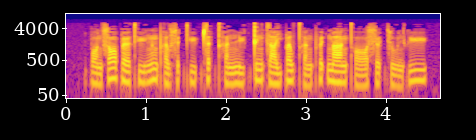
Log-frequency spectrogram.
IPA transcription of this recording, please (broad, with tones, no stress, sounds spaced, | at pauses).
p ɔː˨˩ n s ɔː˥ p œː˨˥ t̪ʰ yː˨˥ ŋ ɐ˧ ŋ pʰ ɐ˨˩ w s ɵ˧ t̚ t̪ʰ yː˨ p̚ t͡s ɐ˥ t̚ t̪ʰ ɐ˨˧ n n̪ yː˨˥ k̚ t̪ ɪ˥ ŋ t͡s aː˧ j p ɐ˥ w t̪ʰ ɐ˨˥ ŋ pʰ ɵ˥ t̚ m aː˥ ŋ t̪ʰ ɔː˨˧ s ɵ˧ t̚ s uː˨˩ n k yː˥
